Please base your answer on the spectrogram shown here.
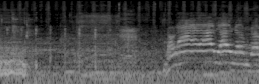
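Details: Overweight domestic short-haired shelter cat in Philadelphia, US, having its rump scratched and making strange car-like noises of enjoyment; a brief low sound opens, then rustling, then a long rising, warbling harmonic meow in the last second and a half.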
